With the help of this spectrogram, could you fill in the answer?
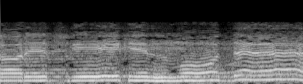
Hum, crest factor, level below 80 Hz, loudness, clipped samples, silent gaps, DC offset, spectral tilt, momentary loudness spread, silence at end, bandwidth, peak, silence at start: none; 10 dB; -38 dBFS; -10 LUFS; under 0.1%; none; under 0.1%; -7.5 dB/octave; 3 LU; 0 s; 7.6 kHz; 0 dBFS; 0 s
